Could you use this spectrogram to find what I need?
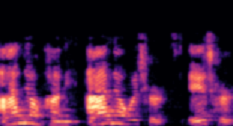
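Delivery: put-on sweet, sugary southern accent. Quoting Riley pushing for more reps, imitating Riley's sweet southern voice. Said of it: "she would say with this sweet southern voice".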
